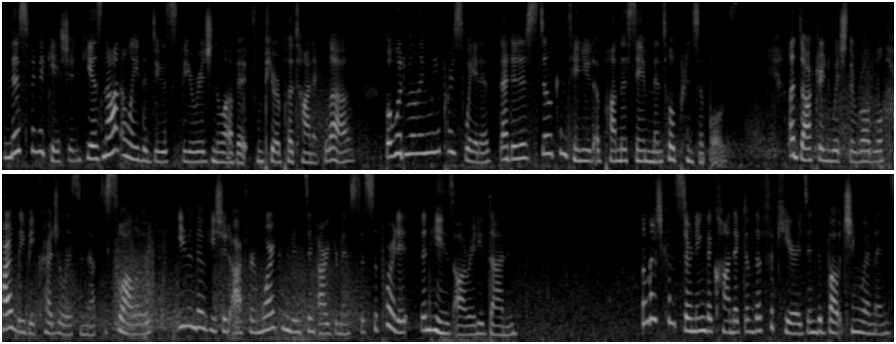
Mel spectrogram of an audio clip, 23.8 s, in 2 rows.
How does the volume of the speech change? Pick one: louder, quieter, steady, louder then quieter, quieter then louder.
steady.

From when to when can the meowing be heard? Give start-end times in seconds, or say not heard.
not heard.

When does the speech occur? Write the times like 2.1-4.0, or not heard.
0.0-18.8, 20.4-23.7.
